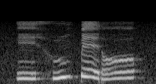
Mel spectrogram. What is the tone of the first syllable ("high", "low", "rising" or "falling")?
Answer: low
